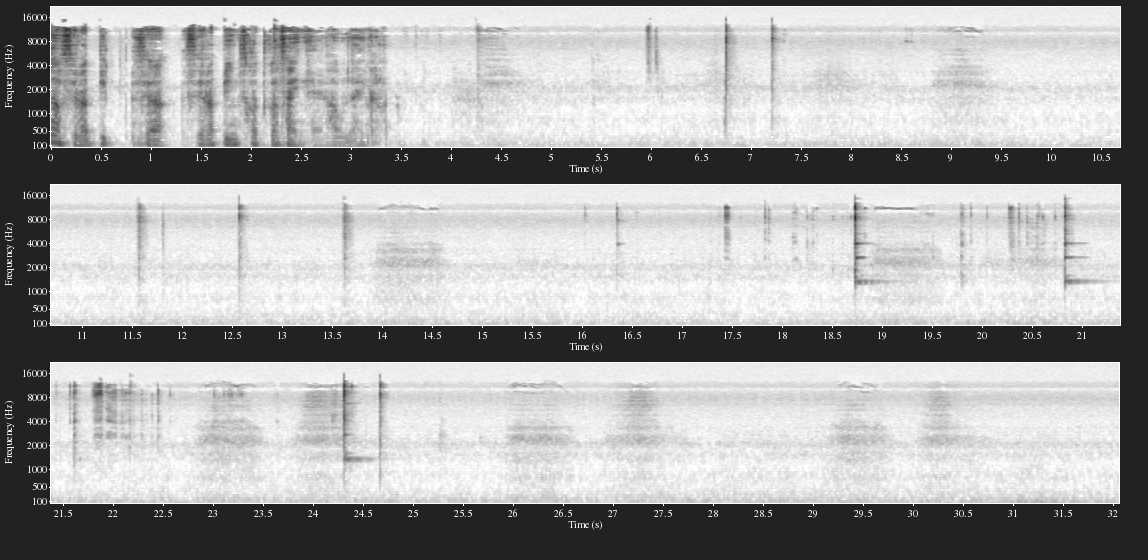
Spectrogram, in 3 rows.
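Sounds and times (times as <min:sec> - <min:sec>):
soft breaths: 0:03.8 - 0:10.0, 0:13.7 - 0:15.9, 0:18.8 - 0:21.3, 0:22.0 - 0:31.4
metal tweezers clicking on wire coils: 0:24.2 - 0:24.8.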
